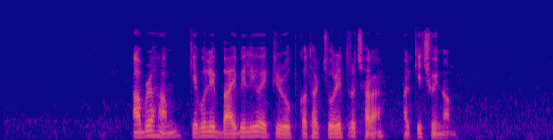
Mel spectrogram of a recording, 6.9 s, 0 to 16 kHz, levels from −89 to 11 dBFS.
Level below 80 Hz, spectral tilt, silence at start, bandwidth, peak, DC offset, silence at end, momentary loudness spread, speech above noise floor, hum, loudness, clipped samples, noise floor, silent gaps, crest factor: -62 dBFS; -6 dB/octave; 1.65 s; 7.6 kHz; -14 dBFS; under 0.1%; 1.25 s; 9 LU; 43 dB; none; -33 LUFS; under 0.1%; -76 dBFS; none; 20 dB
